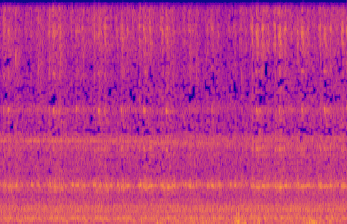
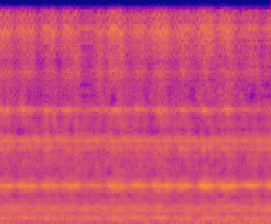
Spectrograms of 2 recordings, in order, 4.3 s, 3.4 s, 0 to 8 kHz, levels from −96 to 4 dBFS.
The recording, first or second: first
